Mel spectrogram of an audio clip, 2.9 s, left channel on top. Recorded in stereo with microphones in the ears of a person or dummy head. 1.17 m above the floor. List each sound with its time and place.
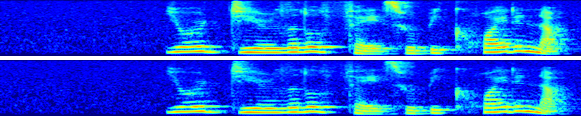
0.8 s a woman speaking: 15° left (ahead or behind), 0.9 m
